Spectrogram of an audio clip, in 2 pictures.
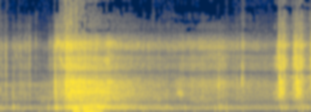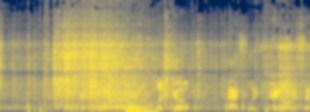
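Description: A rifle fires in short bursts.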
